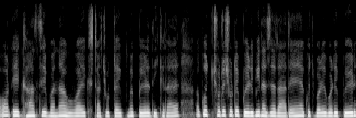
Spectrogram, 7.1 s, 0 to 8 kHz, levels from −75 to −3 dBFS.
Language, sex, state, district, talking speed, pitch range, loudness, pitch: Hindi, female, Chandigarh, Chandigarh, 235 wpm, 200-230 Hz, -14 LUFS, 215 Hz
